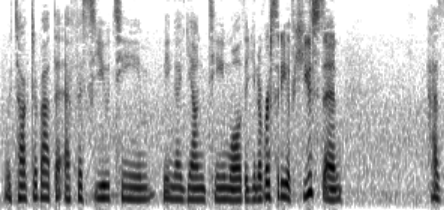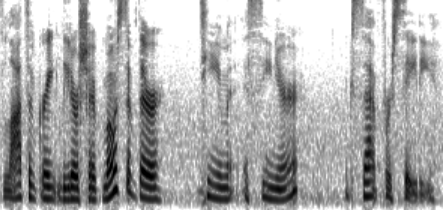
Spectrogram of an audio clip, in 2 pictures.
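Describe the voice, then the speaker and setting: Casting: woman golf commentator, creaky lower register, explanatory, light ambient noise behind. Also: fairly even intonation, unhurried.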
